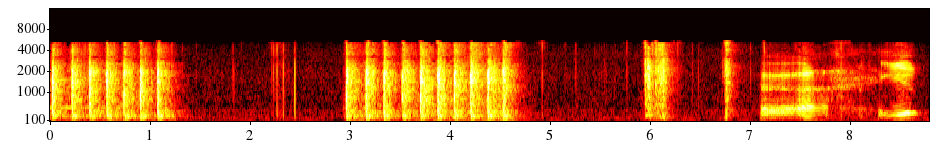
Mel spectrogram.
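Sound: banging on a door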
